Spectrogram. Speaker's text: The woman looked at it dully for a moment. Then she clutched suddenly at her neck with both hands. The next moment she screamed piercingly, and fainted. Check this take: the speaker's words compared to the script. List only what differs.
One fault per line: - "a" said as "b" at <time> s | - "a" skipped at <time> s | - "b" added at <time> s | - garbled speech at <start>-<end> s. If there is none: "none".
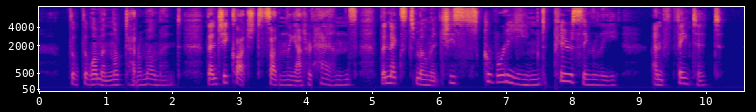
- "the" added at 0.6 s
- "it dully for" skipped at 1.5 s
- "neck with both" skipped at 4.1 s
